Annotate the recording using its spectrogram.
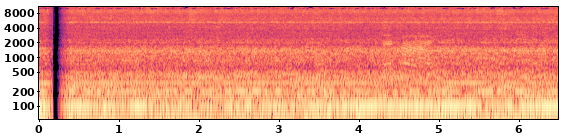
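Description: A train rumbles and hums steadily.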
